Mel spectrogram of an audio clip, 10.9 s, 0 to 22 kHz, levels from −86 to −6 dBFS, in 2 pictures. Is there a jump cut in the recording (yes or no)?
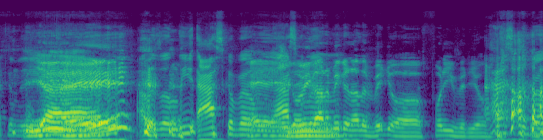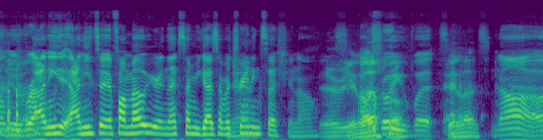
no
